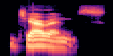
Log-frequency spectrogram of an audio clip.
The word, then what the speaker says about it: gerund: Gerunds. Gerunds. Remember You're right. when gerunds. Remember, if G comes before E, it makes the sound of a J. All right. So gerunds.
